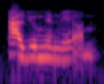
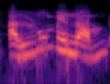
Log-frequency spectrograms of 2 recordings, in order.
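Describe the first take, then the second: First: The word is said the British way. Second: The word is said the American way. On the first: "That's how the English say it" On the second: "aluminum is how the Americans say it"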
